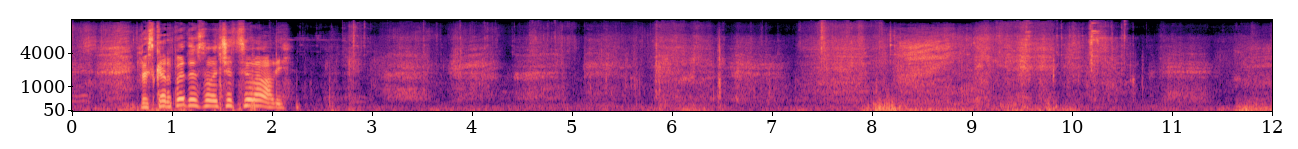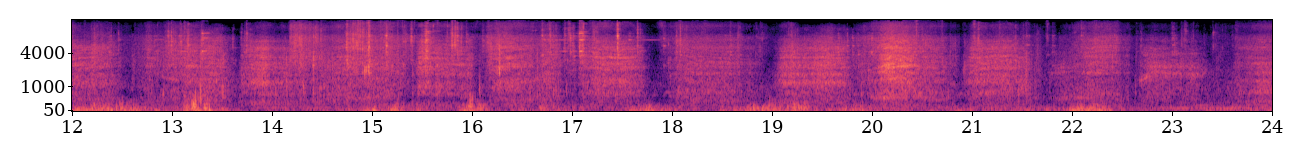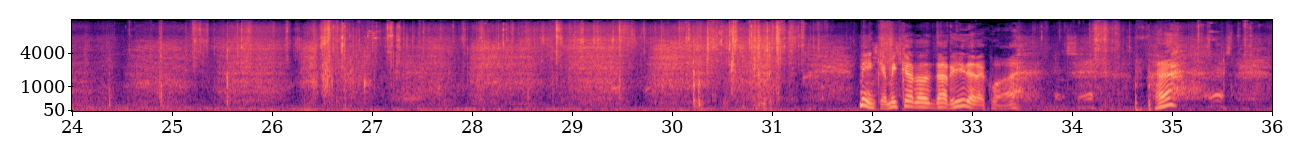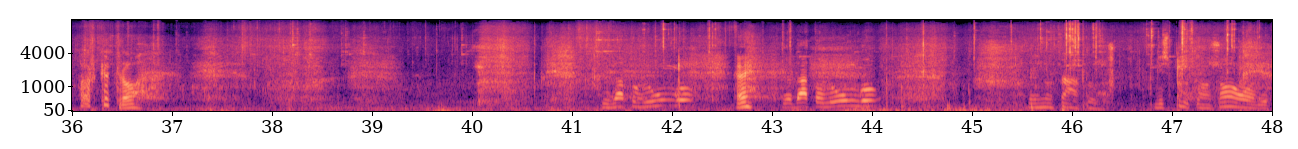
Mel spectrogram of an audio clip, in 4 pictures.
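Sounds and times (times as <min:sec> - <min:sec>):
climbing gear scraping on rock: 0:00.0 - 0:48.0.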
